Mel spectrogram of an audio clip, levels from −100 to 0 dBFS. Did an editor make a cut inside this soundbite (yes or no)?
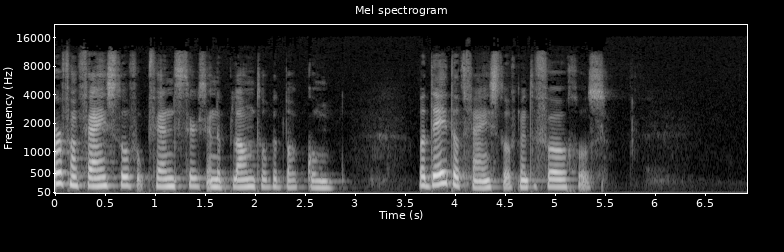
no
